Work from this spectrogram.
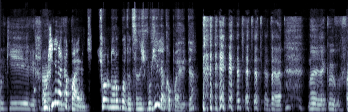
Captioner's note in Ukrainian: сміх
